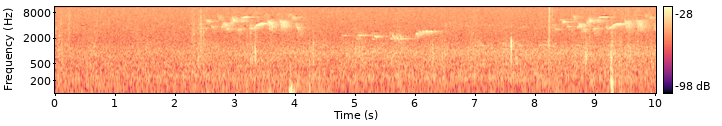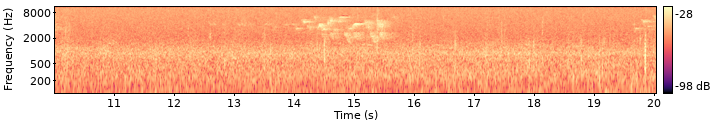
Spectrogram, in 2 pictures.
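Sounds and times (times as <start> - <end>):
songbird twittering: 4.8 - 10.2, 12.6 - 15.8.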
